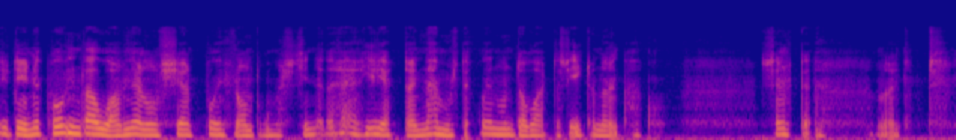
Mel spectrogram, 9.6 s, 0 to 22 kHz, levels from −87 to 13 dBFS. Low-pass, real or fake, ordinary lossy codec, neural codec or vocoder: 9.9 kHz; fake; AAC, 48 kbps; autoencoder, 22.05 kHz, a latent of 192 numbers a frame, VITS, trained on many speakers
